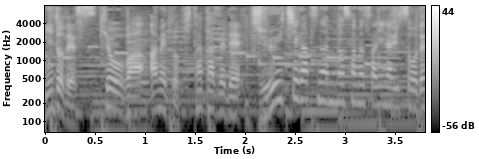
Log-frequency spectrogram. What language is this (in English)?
Japanese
